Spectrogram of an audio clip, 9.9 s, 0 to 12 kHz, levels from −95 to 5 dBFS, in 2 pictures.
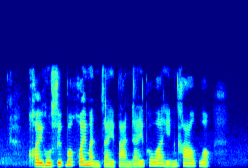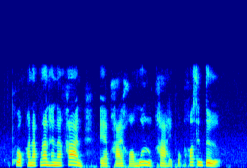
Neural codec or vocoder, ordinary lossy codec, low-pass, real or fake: none; none; 7.2 kHz; real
